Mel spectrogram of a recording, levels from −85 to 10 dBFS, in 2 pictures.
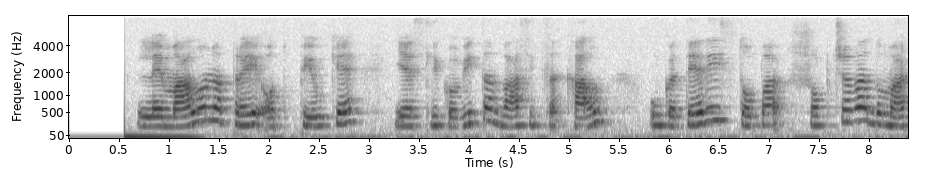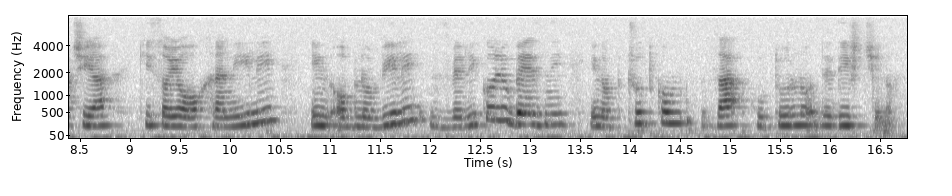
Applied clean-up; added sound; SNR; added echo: none; none; none; none.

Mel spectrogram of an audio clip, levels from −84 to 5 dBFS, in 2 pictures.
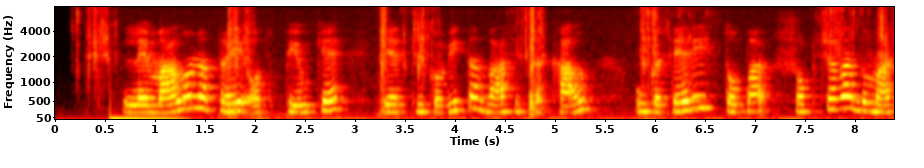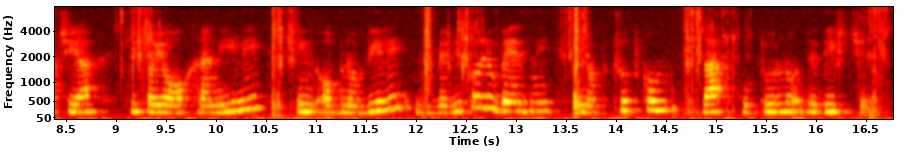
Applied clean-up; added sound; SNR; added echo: none; Keys jangling; 14 dB; none.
